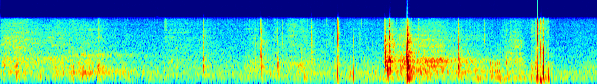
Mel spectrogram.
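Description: Plastic clicks and knocks as a laptop is handled up close.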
